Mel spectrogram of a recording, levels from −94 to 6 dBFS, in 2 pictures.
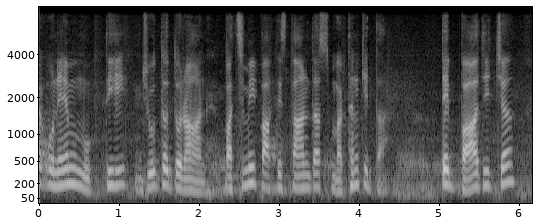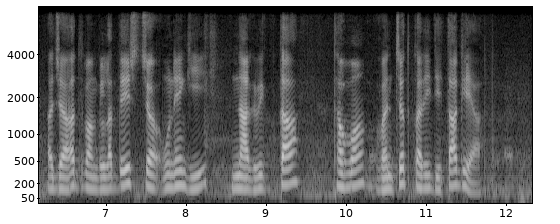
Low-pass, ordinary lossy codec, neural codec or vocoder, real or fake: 7.2 kHz; none; codec, 16 kHz, 0.8 kbps, ZipCodec; fake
